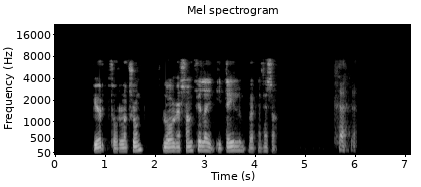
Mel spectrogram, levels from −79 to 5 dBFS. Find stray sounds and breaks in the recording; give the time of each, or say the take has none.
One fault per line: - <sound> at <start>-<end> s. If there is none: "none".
- laugh at 5.6-6.1 s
